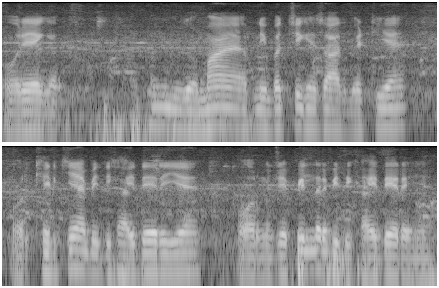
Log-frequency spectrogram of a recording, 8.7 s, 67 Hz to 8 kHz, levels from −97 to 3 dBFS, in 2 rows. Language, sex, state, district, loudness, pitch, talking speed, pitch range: Hindi, male, Rajasthan, Bikaner, -20 LUFS, 100 Hz, 170 wpm, 95-105 Hz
